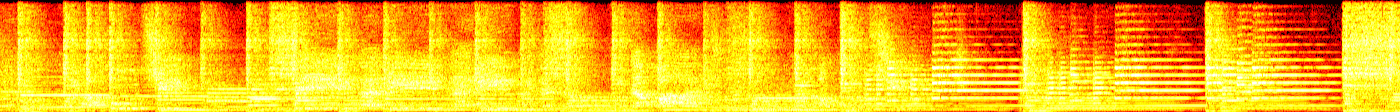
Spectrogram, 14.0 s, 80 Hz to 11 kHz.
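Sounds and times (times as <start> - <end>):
choir singing: 0.0 - 10.1
music with steady beat: 0.0 - 14.0.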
